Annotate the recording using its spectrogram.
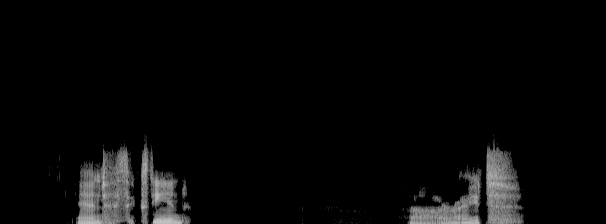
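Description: A young man speaks calmly and closely into a microphone, in short bursts.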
